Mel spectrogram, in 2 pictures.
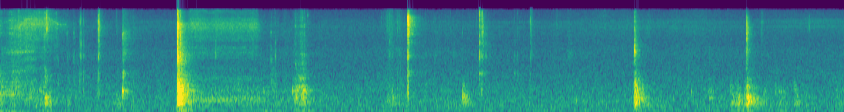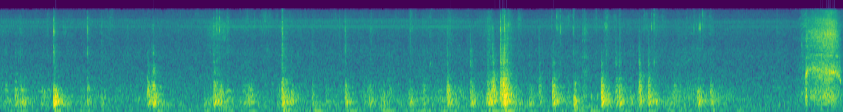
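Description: Irregular small clicks and taps of a plastic wiring connector being pushed home and a hand screwdriver working screws into a tumble dryer's sheet-metal back panel, with one sharper knock about two seconds in.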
